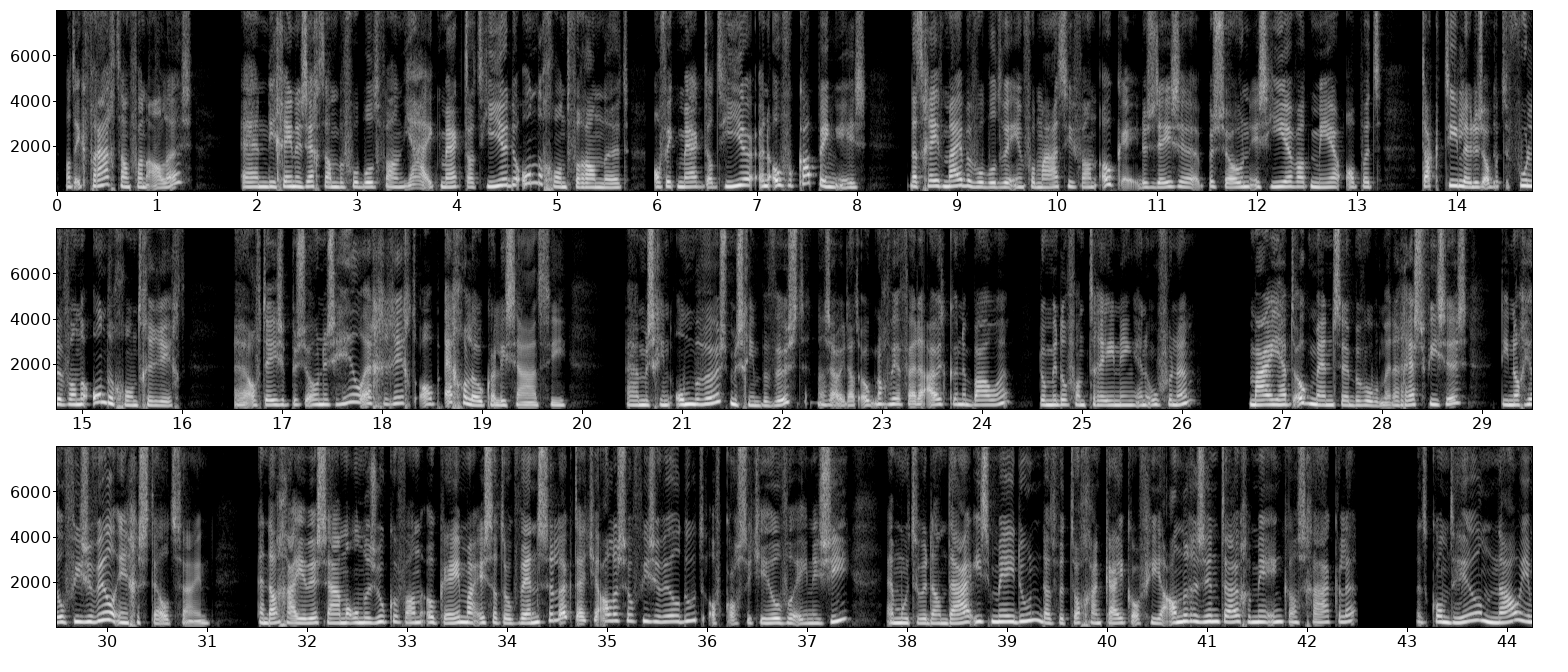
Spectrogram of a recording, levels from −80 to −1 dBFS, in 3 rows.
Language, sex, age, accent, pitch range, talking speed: Dutch, female, 30-49, Dutch, 200-245 Hz, 210 wpm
